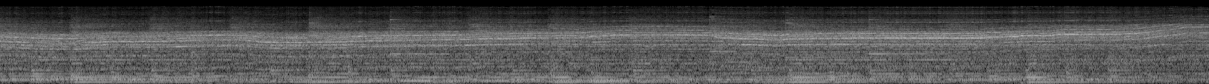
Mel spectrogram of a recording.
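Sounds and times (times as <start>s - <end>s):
zither drone with high whine: 0.0s - 12.0s.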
